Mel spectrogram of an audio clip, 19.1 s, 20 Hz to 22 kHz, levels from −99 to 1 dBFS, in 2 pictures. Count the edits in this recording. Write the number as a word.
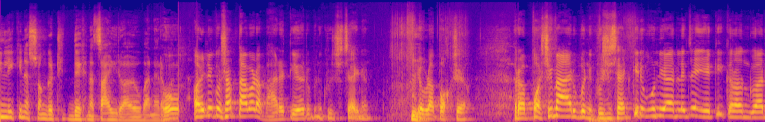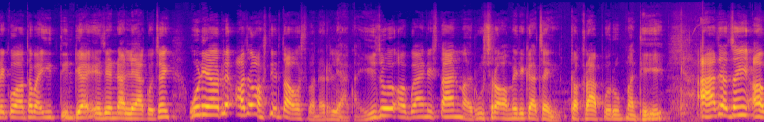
two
